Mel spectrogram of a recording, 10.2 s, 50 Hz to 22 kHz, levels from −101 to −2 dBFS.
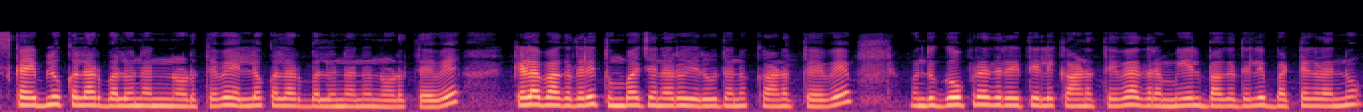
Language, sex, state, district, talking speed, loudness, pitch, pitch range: Kannada, female, Karnataka, Gulbarga, 140 wpm, -21 LUFS, 220 Hz, 210-235 Hz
